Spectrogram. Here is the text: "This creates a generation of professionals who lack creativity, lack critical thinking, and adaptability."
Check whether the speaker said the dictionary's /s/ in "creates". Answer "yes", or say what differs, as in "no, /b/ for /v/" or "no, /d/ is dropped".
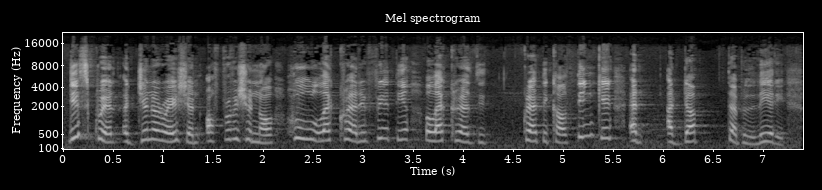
no, /s/ is dropped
